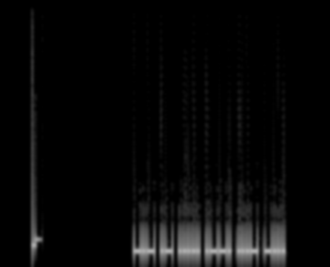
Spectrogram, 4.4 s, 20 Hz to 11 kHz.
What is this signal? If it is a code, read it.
Morse code, heard as a keyed tone, about 40 wpm, 700 Hz. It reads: KA5PVB
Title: NA SOTA Chaser Callsigns 40wpm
